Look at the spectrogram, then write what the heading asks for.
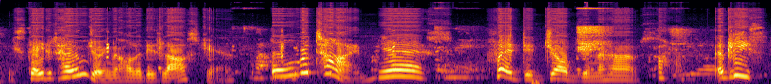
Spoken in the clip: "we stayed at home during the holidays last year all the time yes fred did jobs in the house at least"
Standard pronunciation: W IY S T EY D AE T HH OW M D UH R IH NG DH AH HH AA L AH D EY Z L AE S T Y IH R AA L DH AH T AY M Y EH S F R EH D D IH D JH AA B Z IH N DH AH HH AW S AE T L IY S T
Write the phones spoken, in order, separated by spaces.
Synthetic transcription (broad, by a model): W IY S T EY D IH T HH OW M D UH R IH NG DH AH HH AA L AH D EY Z L AE S T Y IH R AA L DH AH T AY M Y EH S F R EH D D IH D JH AA B Z IH N DH AH HH AW S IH T L IY S T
